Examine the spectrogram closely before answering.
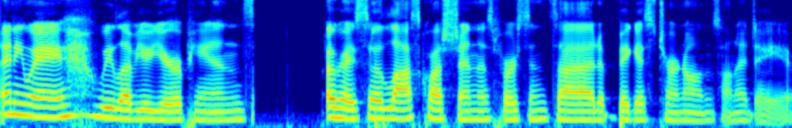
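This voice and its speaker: In a very clean recording with a silent background, a woman with a Southern Californian accent talks at a moderate pace, her very deep, low voice showing ordinary pitch variation and big swings in loudness. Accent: Valley Girl. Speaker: podcast co-host. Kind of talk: casual chat. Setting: hotel room.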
